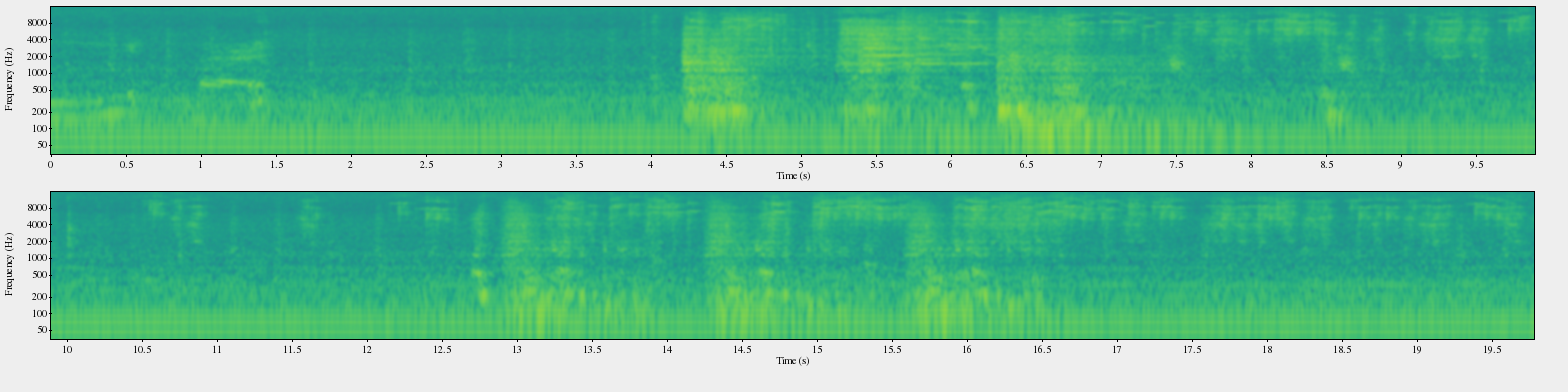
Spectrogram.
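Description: A video game's music and effects play from a television loudspeaker in a room.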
